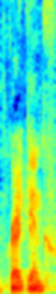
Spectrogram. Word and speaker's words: Kraken: Kraken. – Kraken. – Kraken, yeah. So that's, like, that's not a long A. That's a soft Kraken encounter.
